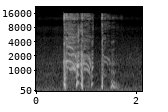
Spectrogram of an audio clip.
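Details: Two short, voiced, throaty coughs from a man outdoors; a brief dry cough.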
